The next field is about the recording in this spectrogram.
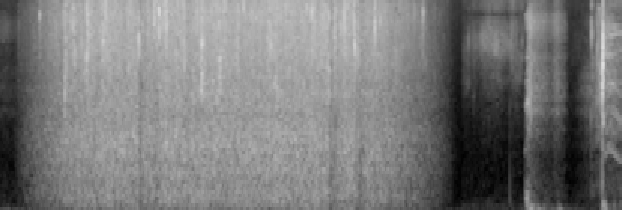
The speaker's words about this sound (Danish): Prøv lige at spille den der, prøv lige at spille den der regnværsting igen.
